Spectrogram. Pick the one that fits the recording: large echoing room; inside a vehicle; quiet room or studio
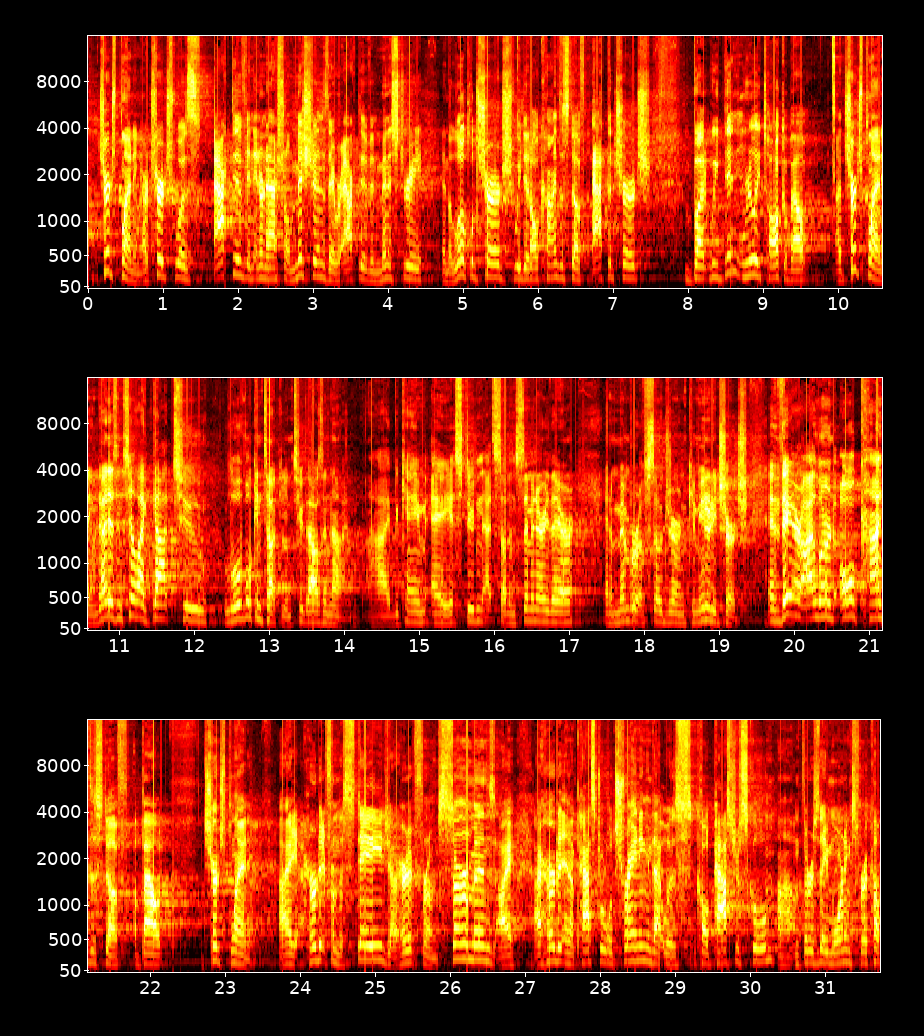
large echoing room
